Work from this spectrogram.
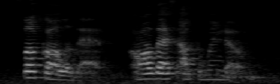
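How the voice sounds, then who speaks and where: A woman speaks at a moderate pace with lively intonation. Noticeable background noise and audible room echo surround her voice. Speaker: YouTuber, storytime vlogger. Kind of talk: casual storytime vlog.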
